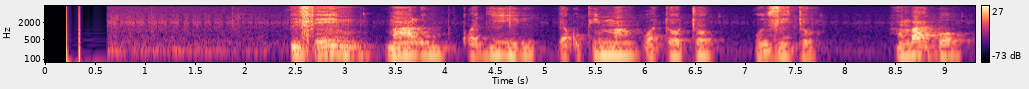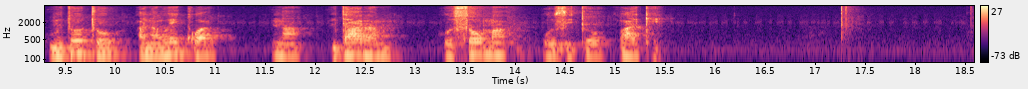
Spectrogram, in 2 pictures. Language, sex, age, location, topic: Swahili, male, 18-24, Dar es Salaam, health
